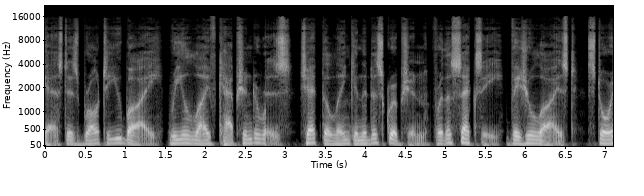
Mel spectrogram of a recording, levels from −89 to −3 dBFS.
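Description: At 2.77 s, damaged data in a compressed stream makes the decoder lose frame sync, leaving a brief chirp, click or short hole.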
